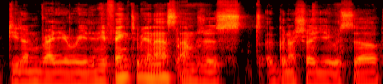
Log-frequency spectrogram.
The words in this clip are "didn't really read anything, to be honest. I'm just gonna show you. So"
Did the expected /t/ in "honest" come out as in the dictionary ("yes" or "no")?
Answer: no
